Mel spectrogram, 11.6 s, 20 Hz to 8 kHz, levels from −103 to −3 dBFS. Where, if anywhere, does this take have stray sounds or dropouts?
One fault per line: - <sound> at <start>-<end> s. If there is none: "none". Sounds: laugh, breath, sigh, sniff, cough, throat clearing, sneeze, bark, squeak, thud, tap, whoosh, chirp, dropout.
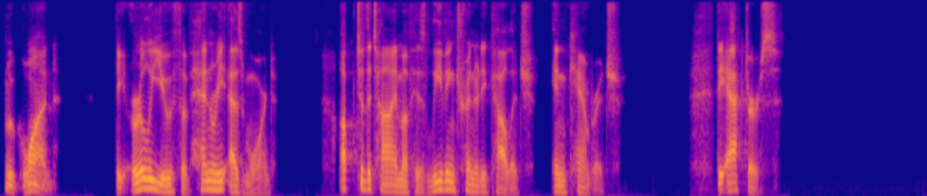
none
